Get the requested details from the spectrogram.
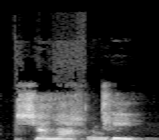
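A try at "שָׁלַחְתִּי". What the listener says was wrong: Yeah, but the accent is here. Shalachti. Shalachti.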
